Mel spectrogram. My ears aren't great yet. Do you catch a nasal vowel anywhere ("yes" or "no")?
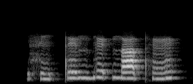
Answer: yes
